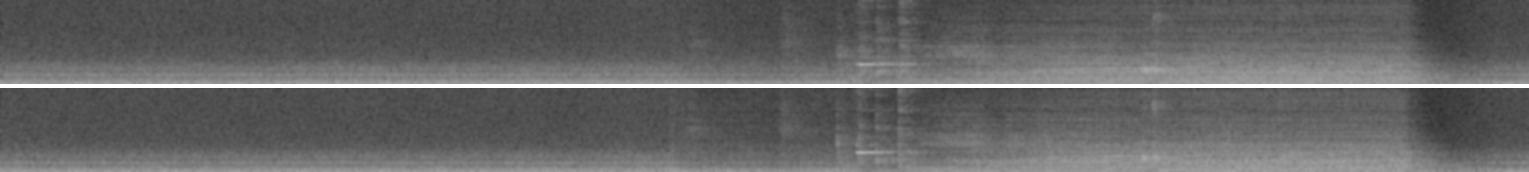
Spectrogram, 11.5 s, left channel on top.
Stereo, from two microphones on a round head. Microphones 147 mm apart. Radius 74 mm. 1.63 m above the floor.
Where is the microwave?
60° right (ahead or behind), 3.5 m.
